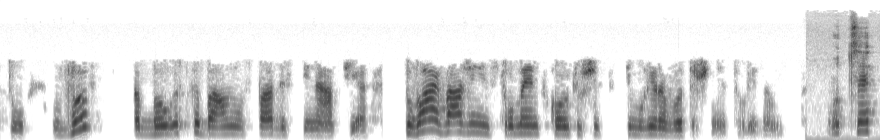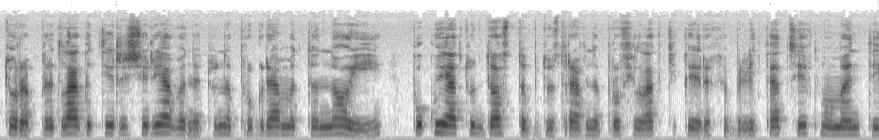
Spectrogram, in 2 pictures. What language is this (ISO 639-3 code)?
bul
